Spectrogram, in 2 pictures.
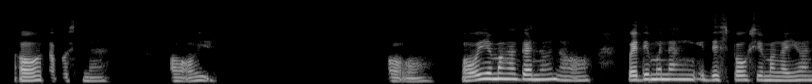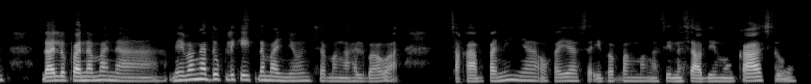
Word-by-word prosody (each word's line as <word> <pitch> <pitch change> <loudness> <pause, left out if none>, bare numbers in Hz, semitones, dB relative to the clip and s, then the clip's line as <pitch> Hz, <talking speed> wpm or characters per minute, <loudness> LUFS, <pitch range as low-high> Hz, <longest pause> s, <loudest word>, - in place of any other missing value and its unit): Oo, 175 +2 +4
tapos 165 +1 -10
na. 160 0 -10 0.7
Oo, 155 +1 -3
eh. 185 -1 -7 1.7
Oo. 145 +2 -5 0.3
Oo, 180 +3 +4
'yong 255 0 +7
mga 255 -1 +5 0.2
gano'n, 230 +2 +2
oo. 190 -1 -5 0.4
Puwede 205 +4 +4
mo 235 - +5
nang 230 0 +2
i-dispose 205 -1 -1
'yong 195 - -1
mga 185 -1 -1
'yon. 200 +1 -3 0.4
Lalo 180 +1 +6
pa 185 - +9
naman 185 +1 +2
na 165 -1 -4
may 190 +3 -1
mga 230 +4 +5
duplicate 220 -2 -1
naman 190 -4 0
'yon 170 +1 -5
sa 165 -1 -8
mga 155 -2 -6
halimbawa, 150 0 -4 0.5
sa - - -6
company 160 +8 0
niya 180 -1 -4
o - - -9
kaya 170 +2 -2
sa - - -7
iba 150 +1 -5
pang 155 0 -7
mga 155 0 -8
sinasabi 150 -1 0
mong 145 -1 -4
kaso. 85 - +3
175 Hz, 155 wpm, -25 LUFS, 155-205 Hz, 1.7 s, pa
